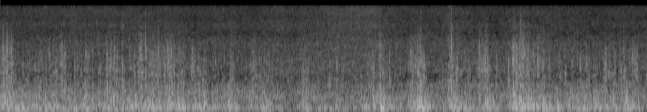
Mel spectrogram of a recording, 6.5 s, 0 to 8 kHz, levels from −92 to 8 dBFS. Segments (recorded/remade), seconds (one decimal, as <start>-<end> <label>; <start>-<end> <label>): 0.0-0.6 recorded; 0.6-1.9 remade; 1.9-3.0 recorded; 3.0-3.8 remade; 3.8-6.5 recorded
